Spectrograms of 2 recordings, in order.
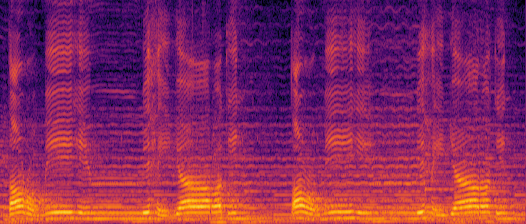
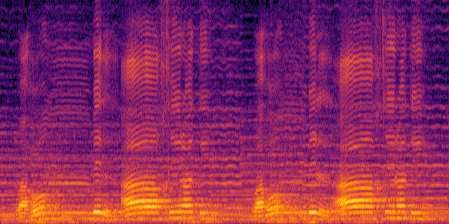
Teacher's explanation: ikhfa syafawi adalah setiap ada mim sukun bertemu dengan huruf ba. Cara membaca mim sukunnya harus samar-samar.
